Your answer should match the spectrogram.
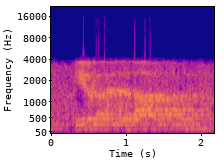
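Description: A man chanting Arabic in long, held melodic notes, with a short break and a downward slide about a third of a second in before the next held phrase.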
